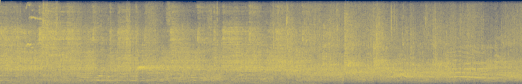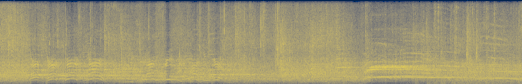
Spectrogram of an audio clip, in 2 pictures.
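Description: A crowd of spectators cheers and shouts in a large echoing rink.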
